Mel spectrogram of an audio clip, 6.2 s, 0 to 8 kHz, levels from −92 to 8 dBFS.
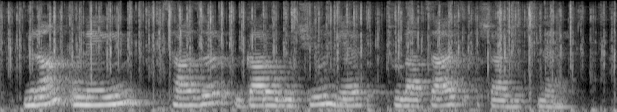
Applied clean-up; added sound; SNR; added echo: none; Typing; 9 dB; reverberation time 0.3 s.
